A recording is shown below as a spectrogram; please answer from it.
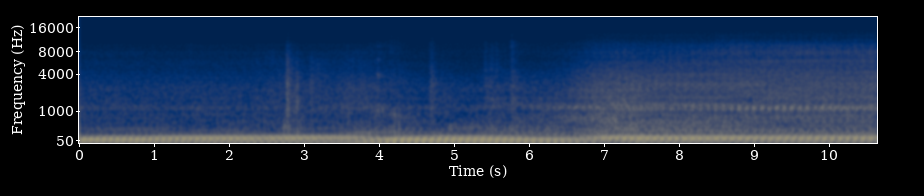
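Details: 5th-gen Honda Prelude after upgraded fuel pump and filter install, fuel pressure about 45: steady, even low idle hum holding smooth with no stumble or hunting, no leaks; healthy idle.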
